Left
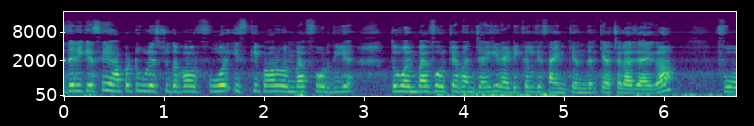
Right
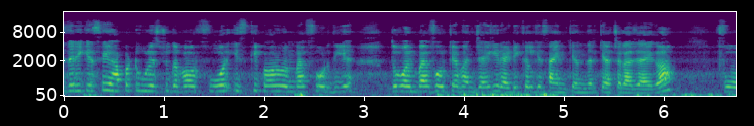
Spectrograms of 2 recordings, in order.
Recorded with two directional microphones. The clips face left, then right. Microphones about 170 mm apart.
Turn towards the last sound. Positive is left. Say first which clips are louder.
# left 3 dB
turn(degrees=25)  # may be behind; listen again after turning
